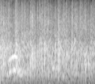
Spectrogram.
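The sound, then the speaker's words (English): Applause from a church audience after a closing prayer: steady, dense clapping that holds at a fairly faint, even level throughout. “I guess I have to wait for the applause.”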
